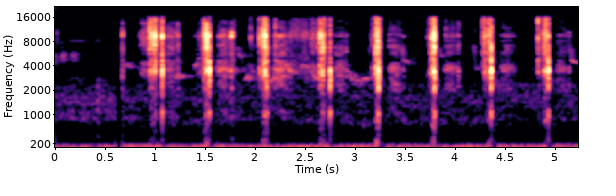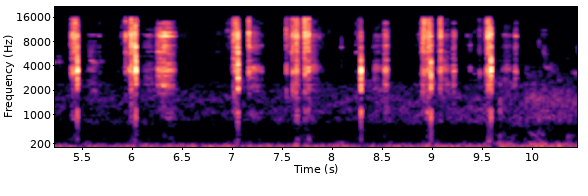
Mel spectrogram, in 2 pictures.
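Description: Kitchen knife slicing green chili peppers on a wooden chopping board: a steady run of crisp cuts, about three a second, over a low steady hum.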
